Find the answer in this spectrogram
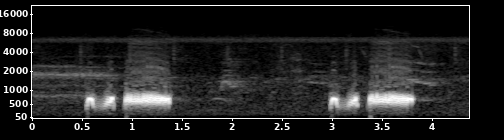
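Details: Decoy spotted dove calling to stir up wild doves: two cooing phrases about two and a half seconds apart, each two quick low coos followed by one longer, rolling, purring coo; otherwise quiet background.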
